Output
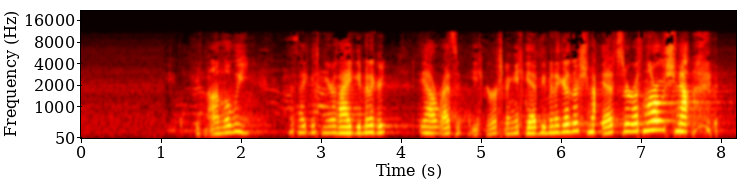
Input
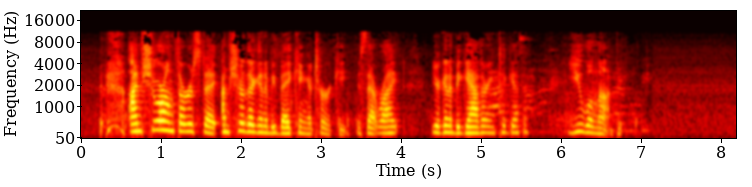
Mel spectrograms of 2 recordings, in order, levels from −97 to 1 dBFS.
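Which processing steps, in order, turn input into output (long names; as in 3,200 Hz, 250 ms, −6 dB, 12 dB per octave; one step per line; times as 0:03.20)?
played backwards from end to start
on a send: convolution reverb RT60 1.3 s, pre-delay 40 ms, DRR 20 dB
on the sum: level +1.5 dB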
